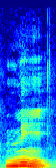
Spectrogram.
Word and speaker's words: knee: ஒரு என் லெட்டருக்கு முன்னாடி வரக்கூடிய கே எப்பவுமே silent. See the examples. Knee, knife, no, knock.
